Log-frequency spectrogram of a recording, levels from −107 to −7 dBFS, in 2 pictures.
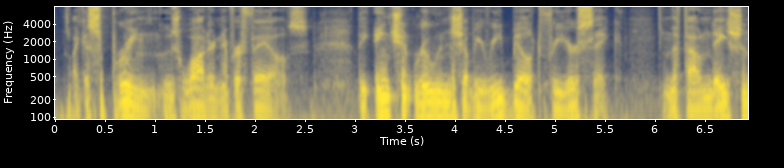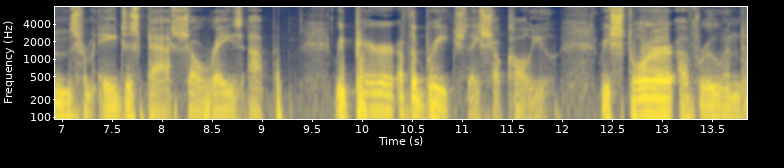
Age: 60-79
